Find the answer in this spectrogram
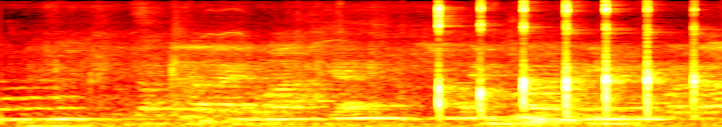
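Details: A pet talking parrot (mithu) babbles in soft, speech-like phrases copying different voices, followed by a run of sharp clicks or taps about five per second.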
